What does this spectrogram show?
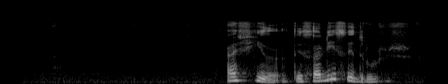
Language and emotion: Russian, neutral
